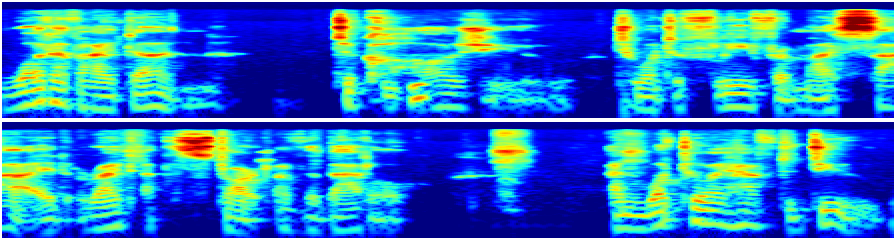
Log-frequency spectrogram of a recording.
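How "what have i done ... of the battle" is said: whisper, quieter and slower. Speaking to a sword at the start of a battle, whispering. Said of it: "I'm whispering to my sword".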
